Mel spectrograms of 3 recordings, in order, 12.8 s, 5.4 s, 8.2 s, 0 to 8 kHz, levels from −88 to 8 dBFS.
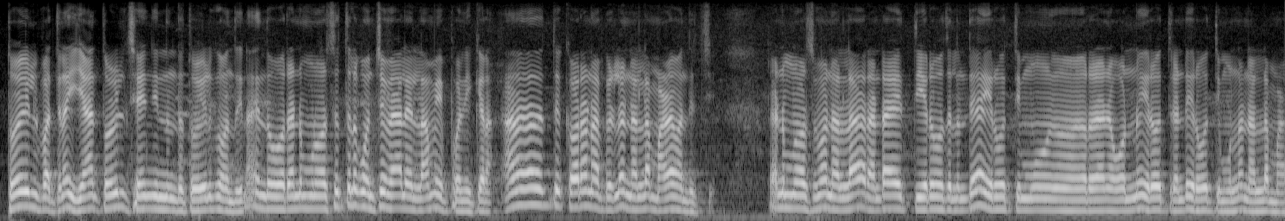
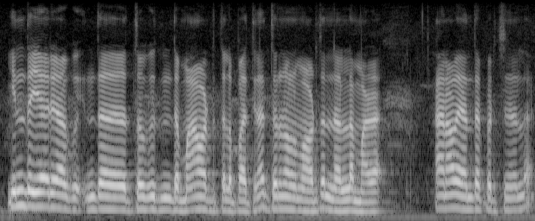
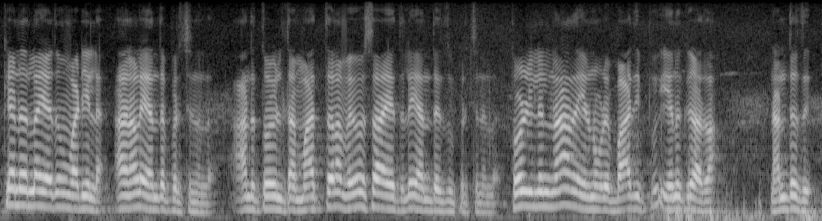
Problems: constant background noise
